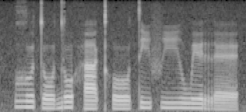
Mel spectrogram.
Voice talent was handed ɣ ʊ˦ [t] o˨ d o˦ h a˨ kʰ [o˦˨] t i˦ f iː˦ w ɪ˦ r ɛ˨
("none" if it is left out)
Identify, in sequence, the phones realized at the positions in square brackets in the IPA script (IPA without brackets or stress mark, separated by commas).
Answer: t, o˨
